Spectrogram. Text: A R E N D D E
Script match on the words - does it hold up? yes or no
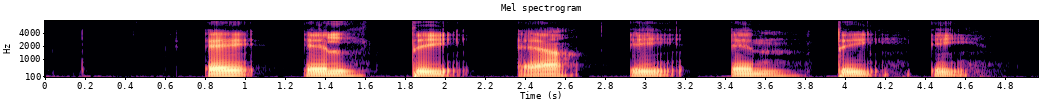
no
